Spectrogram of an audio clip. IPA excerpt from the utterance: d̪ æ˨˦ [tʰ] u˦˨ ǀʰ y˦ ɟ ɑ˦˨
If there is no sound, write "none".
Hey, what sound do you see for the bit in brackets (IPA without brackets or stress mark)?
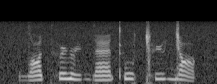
tʼ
